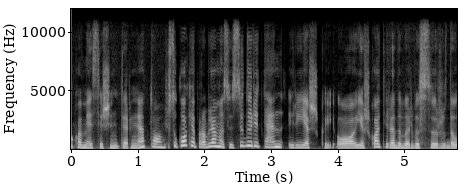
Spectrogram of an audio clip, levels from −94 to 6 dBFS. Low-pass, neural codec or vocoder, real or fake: 10.8 kHz; codec, 44.1 kHz, 7.8 kbps, DAC; fake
